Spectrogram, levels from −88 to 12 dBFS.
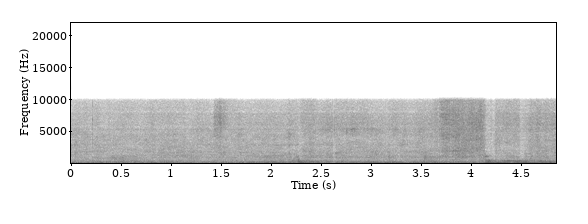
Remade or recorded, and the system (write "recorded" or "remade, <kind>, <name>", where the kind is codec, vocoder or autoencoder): remade, codec, SNAC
